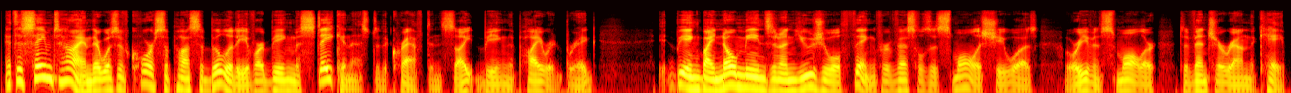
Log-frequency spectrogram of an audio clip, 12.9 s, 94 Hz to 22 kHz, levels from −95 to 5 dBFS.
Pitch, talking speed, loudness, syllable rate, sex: 105 Hz, 220 wpm, -21 LUFS, 5.5 syllables/s, male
